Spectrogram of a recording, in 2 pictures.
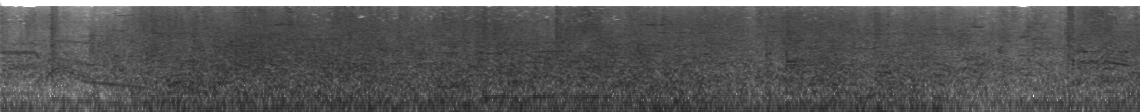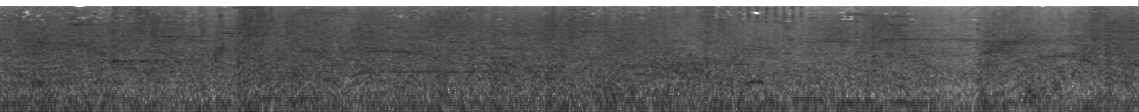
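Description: Video game spells crackle and blast during a chaotic battle.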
